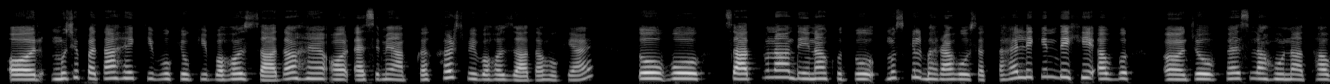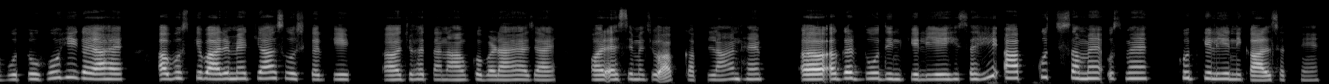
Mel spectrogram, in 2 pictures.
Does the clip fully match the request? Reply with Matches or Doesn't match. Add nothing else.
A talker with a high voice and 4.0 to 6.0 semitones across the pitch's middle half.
Doesn't match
